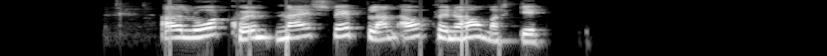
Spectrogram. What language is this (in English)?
Icelandic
